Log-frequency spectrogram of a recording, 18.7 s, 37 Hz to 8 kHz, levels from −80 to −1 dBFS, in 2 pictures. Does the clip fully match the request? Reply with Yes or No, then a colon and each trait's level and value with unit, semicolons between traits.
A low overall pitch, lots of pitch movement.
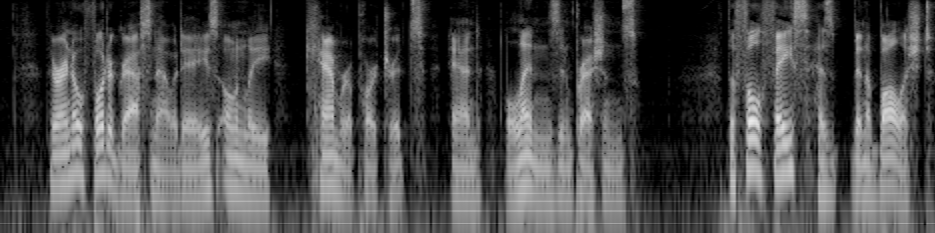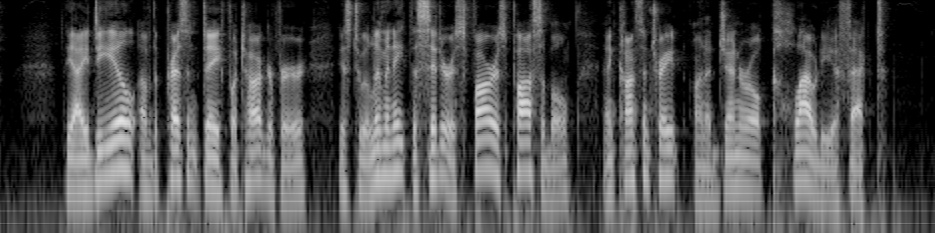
Yes: low, 105 Hz; wide, 7.5 semitones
